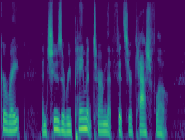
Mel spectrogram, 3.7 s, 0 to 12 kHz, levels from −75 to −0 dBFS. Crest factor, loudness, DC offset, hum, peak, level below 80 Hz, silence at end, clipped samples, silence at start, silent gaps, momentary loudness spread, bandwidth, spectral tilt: 20 dB; -26 LUFS; under 0.1%; none; -8 dBFS; -46 dBFS; 0.4 s; under 0.1%; 0.05 s; none; 11 LU; 12 kHz; -5 dB/octave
